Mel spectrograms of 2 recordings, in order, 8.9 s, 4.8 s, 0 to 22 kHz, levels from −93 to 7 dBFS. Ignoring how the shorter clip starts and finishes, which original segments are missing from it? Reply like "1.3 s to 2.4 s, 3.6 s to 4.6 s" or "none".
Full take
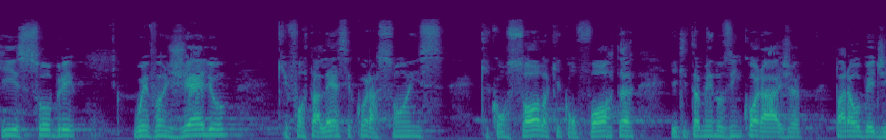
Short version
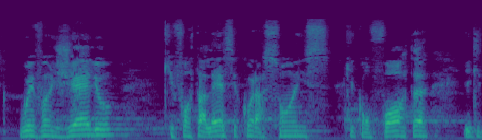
4.6 s to 5.5 s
